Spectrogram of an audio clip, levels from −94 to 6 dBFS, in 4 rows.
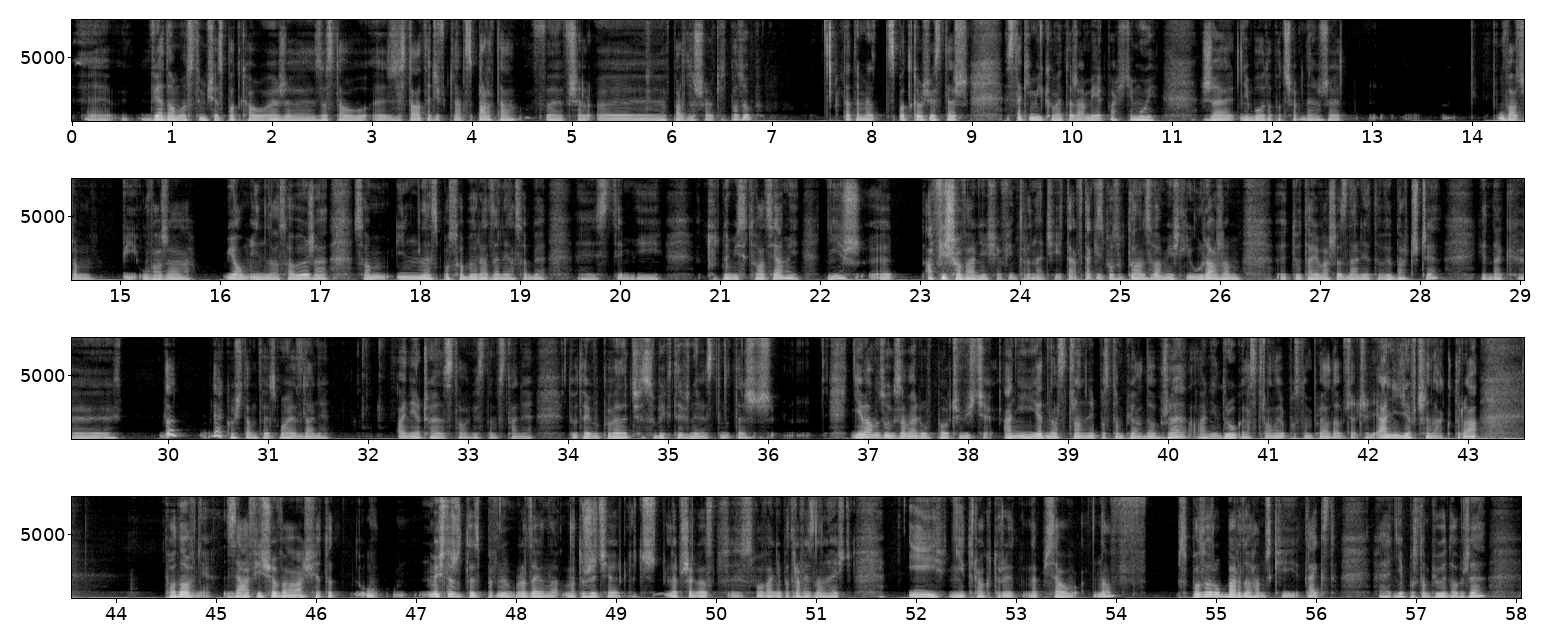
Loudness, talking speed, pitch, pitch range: -26 LUFS, 150 wpm, 125 Hz, 115-140 Hz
